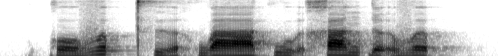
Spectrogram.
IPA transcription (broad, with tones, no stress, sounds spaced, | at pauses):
k o˨˩ v ə˦˥ p̚ t̪ʰ ɨ˧˩ ə̯ h w aː˨˩ k w ṵ˧˨ ə̯ x a˧ n ɗ ə̰ː˧˨ v ə˨˩ p̚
